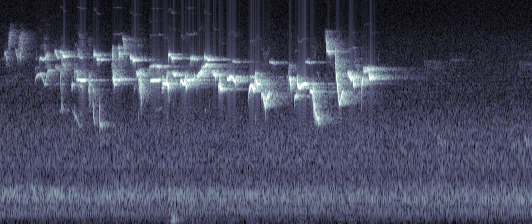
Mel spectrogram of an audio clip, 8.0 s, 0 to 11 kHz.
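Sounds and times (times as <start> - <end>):
Eurasian blackcap song of fluty warbled phrases: 0.1 - 6.0.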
